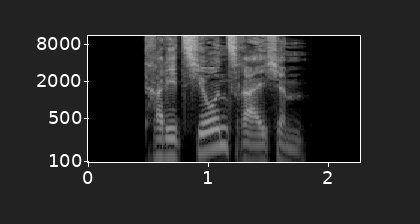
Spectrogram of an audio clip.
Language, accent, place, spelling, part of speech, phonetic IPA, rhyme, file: German, Germany, Berlin, traditionsreichem, adjective, [tʁadiˈt͡si̯oːnsˌʁaɪ̯çm̩], -oːnsʁaɪ̯çm̩, De-traditionsreichem.ogg
- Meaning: strong dative masculine/neuter singular of traditionsreich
